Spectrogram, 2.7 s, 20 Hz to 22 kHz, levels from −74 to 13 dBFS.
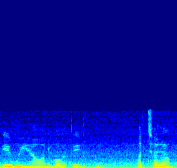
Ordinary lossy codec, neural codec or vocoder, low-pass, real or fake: none; none; none; real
